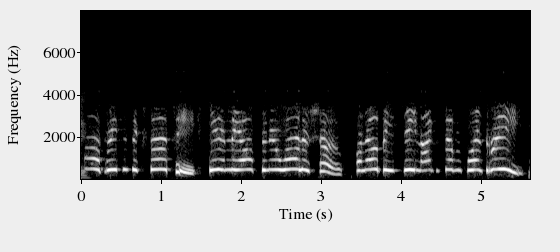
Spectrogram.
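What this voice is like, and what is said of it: Very high-pitched falsetto voice. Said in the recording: “Higher, as high as you can go... soprano... Even higher than that... castrato... No, I want high.”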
